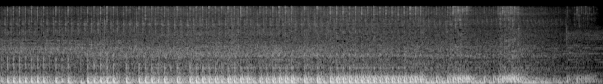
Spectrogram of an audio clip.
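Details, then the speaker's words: Rebuilt scrap mini ATV, single cylinder (new piston), long-stored, carburetor still needing replacement, after refitting the exhaust pipe: quick, even putter with soft, much quieter exhaust note winding down smoothly; normal running. "Katsotaanpa miten se välittää tuo pakoputki. Se vähän puoltaa, mutta on se paljon pienempi tuo ääni."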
